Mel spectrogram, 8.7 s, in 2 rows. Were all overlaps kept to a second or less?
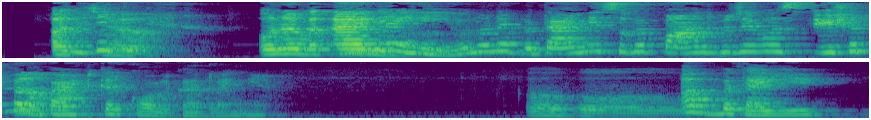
Yes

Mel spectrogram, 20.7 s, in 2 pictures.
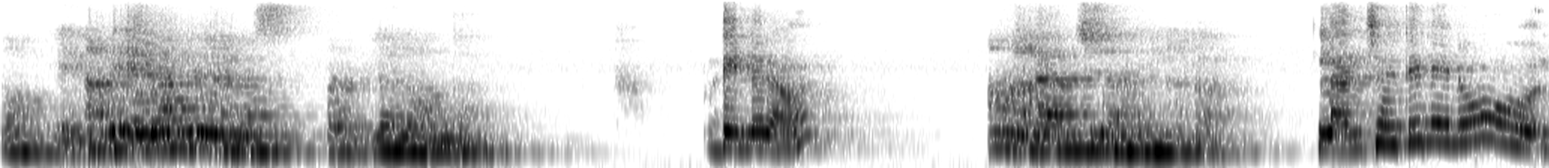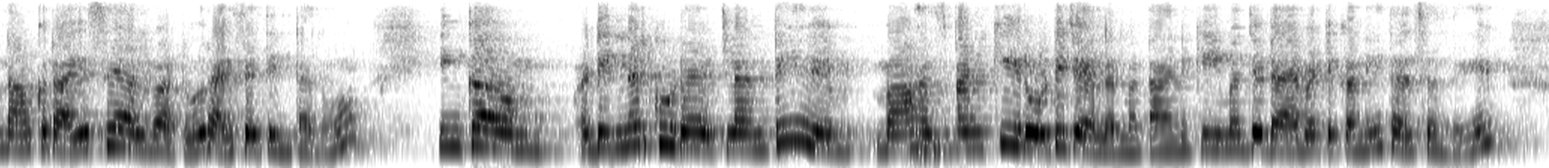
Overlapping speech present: No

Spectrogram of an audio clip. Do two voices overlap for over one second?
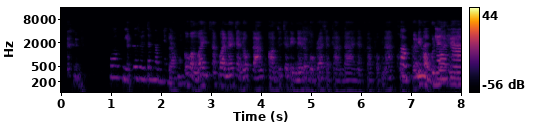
Yes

